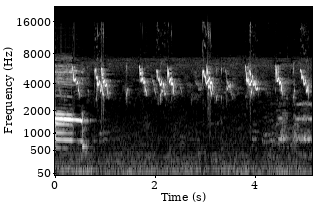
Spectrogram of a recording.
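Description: A Lombok white-eye gives sharp, high chipping notes in quick clusters roughly every second. A lower whistled note opens the sequence.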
